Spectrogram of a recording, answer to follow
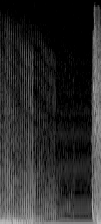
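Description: The promo's music stops on a final low hit that rings out as a buzzing, fading tail. Near the end a new bright sound cuts in.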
